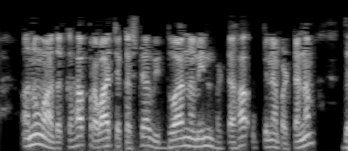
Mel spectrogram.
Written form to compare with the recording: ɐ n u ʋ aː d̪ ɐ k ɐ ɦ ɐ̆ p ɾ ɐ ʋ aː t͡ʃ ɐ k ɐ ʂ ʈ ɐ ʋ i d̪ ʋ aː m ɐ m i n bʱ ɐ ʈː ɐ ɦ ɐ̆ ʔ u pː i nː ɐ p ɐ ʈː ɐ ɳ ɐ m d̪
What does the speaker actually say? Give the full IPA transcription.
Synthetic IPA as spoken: ɐ n u ʋ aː d̪ ɐ k ɐ ɦ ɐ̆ p ɾ ɐ ʋ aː t͡ʃ ɐ k ɐ ʂ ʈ ɐ ʋ i d̪ ʋ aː n ɐ m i n bʱ ɐ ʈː ɐ ɦ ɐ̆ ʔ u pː i n ɐ p ɐ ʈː ɐ ɳ ɐ m d̪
